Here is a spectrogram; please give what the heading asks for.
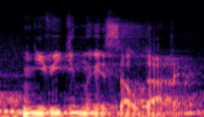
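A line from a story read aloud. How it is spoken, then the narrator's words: Joyless snort. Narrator (Russian): Болл невесело хмыкнул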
